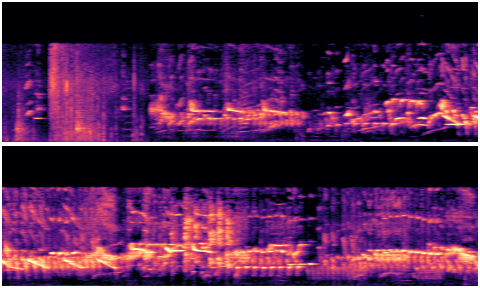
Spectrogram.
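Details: Canaries in an aviary all singing at once, captured by a hidden camera. A short rushing noise opens, then a dense, continuous chorus of high rapid trills and chirps builds and holds steady.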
